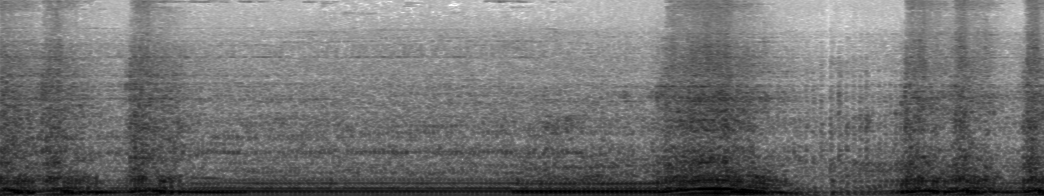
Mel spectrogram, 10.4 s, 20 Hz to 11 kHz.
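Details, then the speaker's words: 1999 Yamaha Bear Tracker 250 ATV with new aftermarket carburetor: revs rise and sag unevenly, bogging and surging under throttle, acting lean; fuel starvation because the fuel petcock was left off. "but nothing like throttle maybe having a fuel delivery problem i wonder if the petcock stopped up i think we got a fuel delivery problem"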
